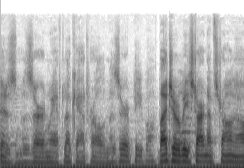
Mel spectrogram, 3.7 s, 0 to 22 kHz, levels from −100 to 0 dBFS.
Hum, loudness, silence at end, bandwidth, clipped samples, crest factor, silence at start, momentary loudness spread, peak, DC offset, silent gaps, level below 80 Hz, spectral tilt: none; -25 LUFS; 0 s; 16 kHz; under 0.1%; 20 dB; 0 s; 11 LU; -6 dBFS; 3%; none; -38 dBFS; -6 dB/octave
